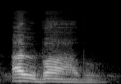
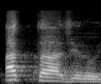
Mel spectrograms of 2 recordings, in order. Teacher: At-tajiru. You did not pronounce lam. Why you did not pronounce? Because it is sun letter.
